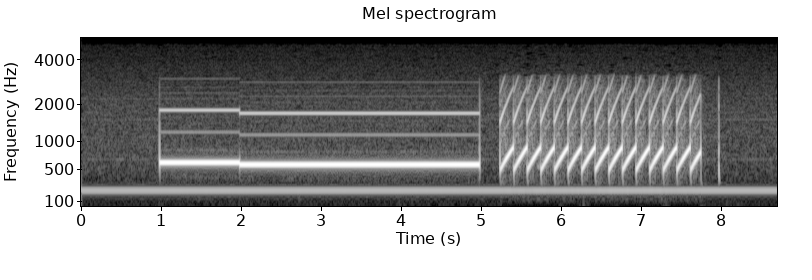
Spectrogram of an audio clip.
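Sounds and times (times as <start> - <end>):
siren: 1.0 - 7.8.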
